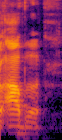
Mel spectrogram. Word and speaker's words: Abloh: I know it's been about a week for that boy Virgil Abloh.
